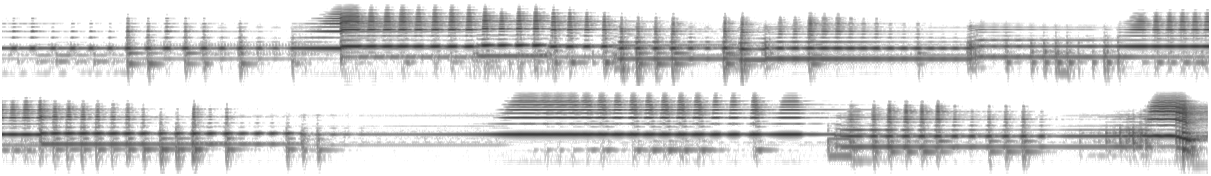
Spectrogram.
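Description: Electric guitar notes sustained by an EBow, pulsing in volume several times a second as the EBow is moved up and down above the string: a fake tremolo effect. A slow line of long held notes, swelling louder at about four seconds and again at about twenty-one seconds.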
